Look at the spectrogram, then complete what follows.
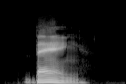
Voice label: "bang", English

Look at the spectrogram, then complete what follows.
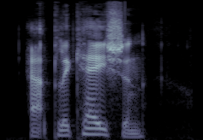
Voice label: "application", English

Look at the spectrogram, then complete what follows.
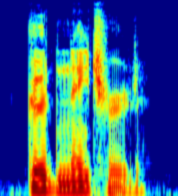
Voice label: "good-natured", spelling

